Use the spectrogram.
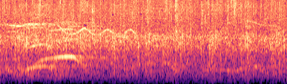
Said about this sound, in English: Come on now, clap your hands for that.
